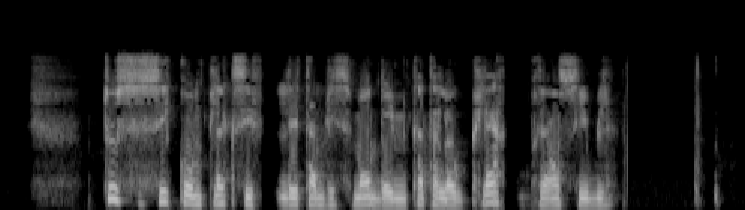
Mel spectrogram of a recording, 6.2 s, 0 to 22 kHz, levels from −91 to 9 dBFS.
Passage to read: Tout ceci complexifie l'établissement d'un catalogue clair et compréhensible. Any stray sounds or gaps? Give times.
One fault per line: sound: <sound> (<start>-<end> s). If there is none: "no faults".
no faults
